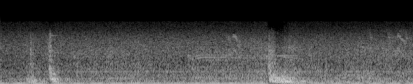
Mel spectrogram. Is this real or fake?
real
